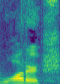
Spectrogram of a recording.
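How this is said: The word is pronounced in an American way. "here in America we say water"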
